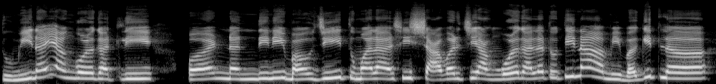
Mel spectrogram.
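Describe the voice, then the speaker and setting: A drunk, self-pitying young man rambles slowly in a high voice, dropping in Hindi words, as a woman puts him on. He sounds loose and sorry for himself throughout. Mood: tipsy rambling. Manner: slow, slurred, mixing in Hindi words.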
